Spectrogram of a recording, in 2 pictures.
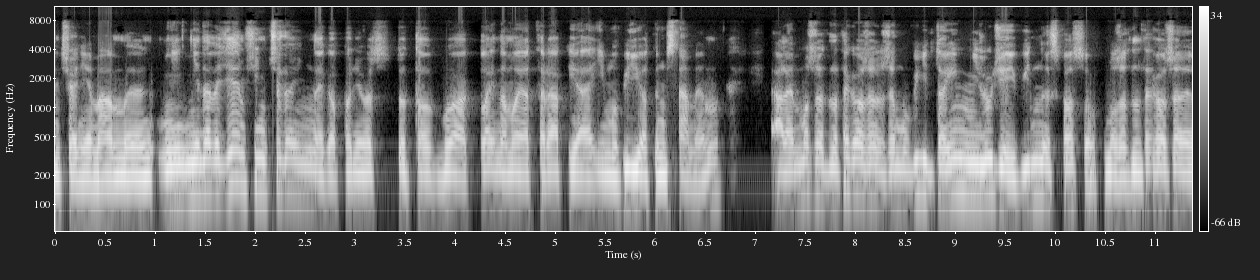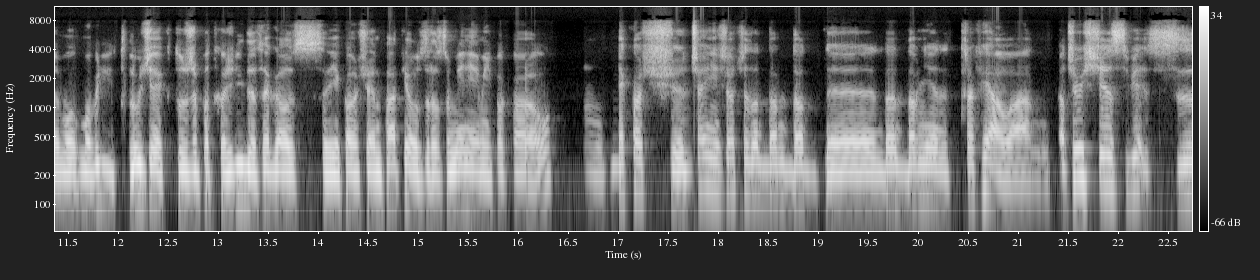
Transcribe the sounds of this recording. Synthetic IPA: t͡ʂɛɲɛmamɲɛɲɛd̪ɔvʲjed͡ʑawɛmɕɛɲit͡ʂɛɡɔinːɛɡɔpɔɲɛvaʂt̪ɔt̪ɔbɘwak̚ɔlɛjnamɔjat̪ɛɾapʲjaimuvʲilʲiɔt̪ɘmsamɘm | ʔa̰lɛmɔʐɛd̪lat̪ɛɡɔʐɛʐɛmuvʲilʲit̪ɔinːilud͡ʑɛivinːɘspɔsup̚mɔʐɛd̪lat̪ɛɡɔʐɛmumuvʲilʲit̪lud͡ʑɛkt̪uʐɘpɔt̪xɔd͡ʑilʲid̪ɔt̪ɛɡɔzjakɔ̃w̃ɕɛmpat̪ʲjɔ̃w̃zɾɔzumʲjeɲɛmipɔkɔɾɔ̃w̃ | jakɔɕt͡ʂɛ̃w̃ʑd͡ʑʐɛt͡ʂɘd̪d̪d̪ɔ | d̪ɔd̪ɔmɲɛt̪ɾafʲjawaɔt͡ʂɨvʲiɕt͡ɕɛzvʲz

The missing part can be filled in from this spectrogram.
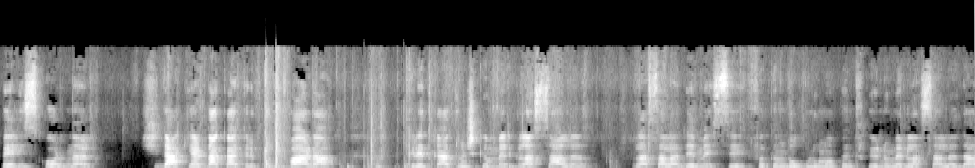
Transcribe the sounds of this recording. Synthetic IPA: peɾiskorner | ʃid̪akʲard̪akəat̪ɾe̞kut̪vaɾa | kɾe̞d̪kəat̪unt͡ʃʲkɨnd̪me̞rɡlasaləlasalad̪e̞me̞se̞fəkɨnd̪o̞ɡluməpe̞nt̪ɾukəjenume̞rɡlasaləd̪a

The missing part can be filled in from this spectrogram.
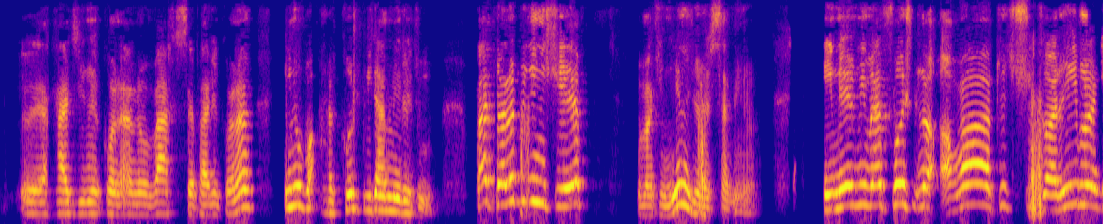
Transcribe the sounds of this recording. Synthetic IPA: hæziːneko̞nænovæxt̪se̞pʰæɾiːko̞næn | inobɒːʔælkʰolbid̪æmːiːɾet̪ʰṵ | b̥æd̪̚d͡ʒɒːle̞bbid̪init͡ʃʰie | xomæ̰ŋkʰene̞mid̪une̞st̪æ̰mʔḭːno̰ | inemimænfoʃineʔɒɣɒt̪ʰuʃʰikʰɒːɾejimæ

